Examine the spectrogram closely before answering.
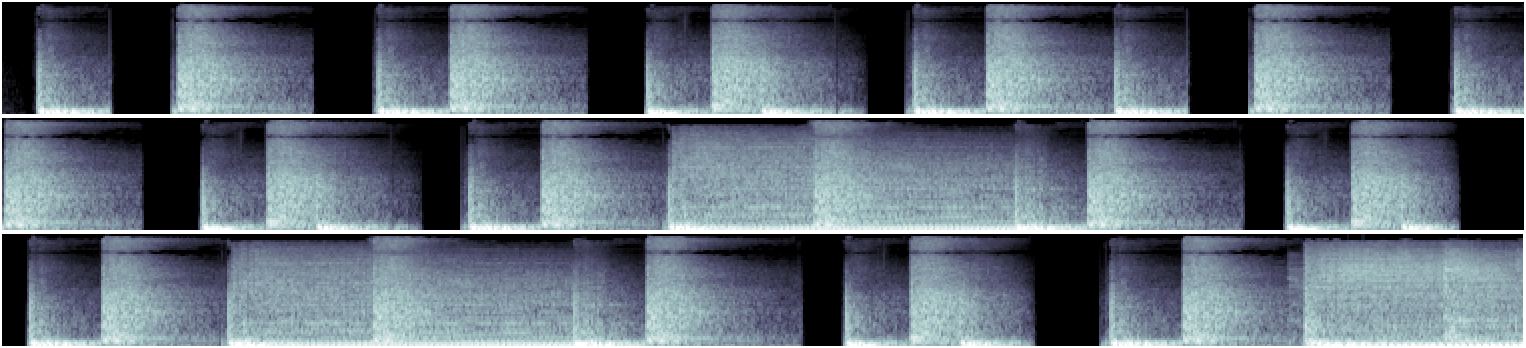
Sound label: Beat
